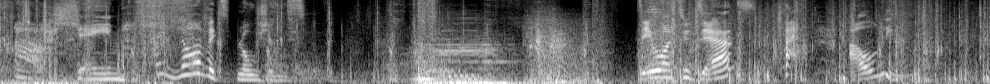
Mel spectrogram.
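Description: A blade swishes through the air.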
